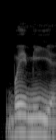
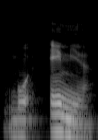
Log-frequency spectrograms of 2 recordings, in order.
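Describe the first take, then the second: First: "Boemia" as bo-e-MI-a; wrong stress on MI. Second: "boêmia" as bo, pause, Ê-mia; stress on Ê. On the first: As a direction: lean on MI in "Boemia". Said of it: "Mas tá errado". ("Boemia" errado, tônica no MI) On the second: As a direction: break after bo and land on Ê in "boêmia". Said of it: "O certo é". ("boêmia" com pausa e tônica no Ê) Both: Shown as a demonstration.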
